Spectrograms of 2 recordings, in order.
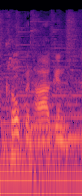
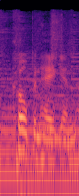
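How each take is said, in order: First: It is said with the German pronunciation. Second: It is said with a non-German pronunciation. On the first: The speaker is German. "If you said Copenhagen, they knew you were German" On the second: The speaker is not German. "you're in a little bit of trouble"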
